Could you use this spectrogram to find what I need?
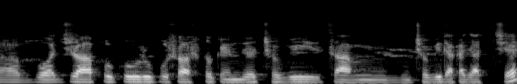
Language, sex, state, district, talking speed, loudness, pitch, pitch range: Bengali, male, West Bengal, Dakshin Dinajpur, 115 wpm, -20 LUFS, 110 Hz, 105-115 Hz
